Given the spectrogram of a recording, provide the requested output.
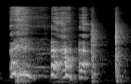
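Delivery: bright burst of laughter; loud amused laugh; real laugh. Real, not acted. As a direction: laugh out at the joke. Laughs at her own joke.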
